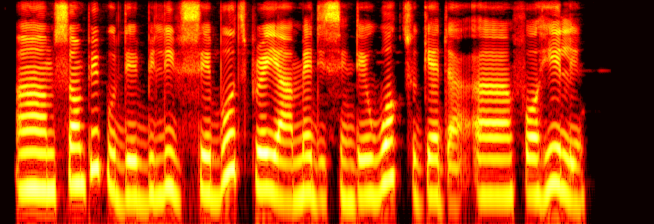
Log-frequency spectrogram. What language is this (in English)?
Nigerian Pidgin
